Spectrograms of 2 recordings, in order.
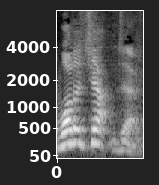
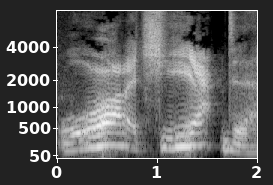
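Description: First: It is said in a plain, calm way. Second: It is said with strong venom and emotion.

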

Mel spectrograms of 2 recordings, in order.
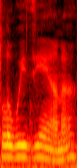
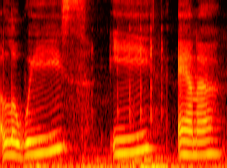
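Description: First: It is said fast, run together. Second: It is said slowly, as separate words.

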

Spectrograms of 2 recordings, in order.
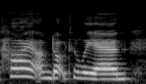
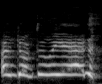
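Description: First: It is said in a serious, formal tone. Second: It is said in a playful, giddy tone.

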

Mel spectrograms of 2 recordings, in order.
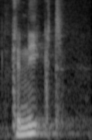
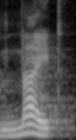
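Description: First: It is said with an old pronunciation, 'knicht'. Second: It is said with the ordinary modern pronunciation.

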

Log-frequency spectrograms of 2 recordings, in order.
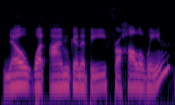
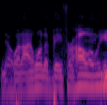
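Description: First: It is said in a normal reading voice. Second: It is said in a Freddy Krueger voice.

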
